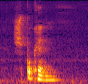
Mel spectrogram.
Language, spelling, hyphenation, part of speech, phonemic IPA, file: German, spucken, spu‧cken, verb, /ˈʃpʊkən/, De-spucken.ogg
- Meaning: 1. to spit 2. to vomit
